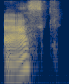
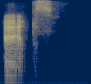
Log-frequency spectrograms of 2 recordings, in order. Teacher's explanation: in Modern English with the verb ask it's often metathesized to be axe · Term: auditory metathesis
